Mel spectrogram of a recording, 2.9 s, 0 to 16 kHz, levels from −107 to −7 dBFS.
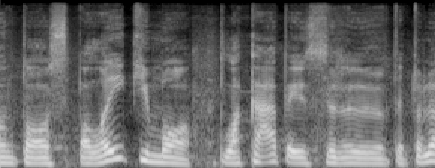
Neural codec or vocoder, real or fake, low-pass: codec, 44.1 kHz, 3.4 kbps, Pupu-Codec; fake; 14.4 kHz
